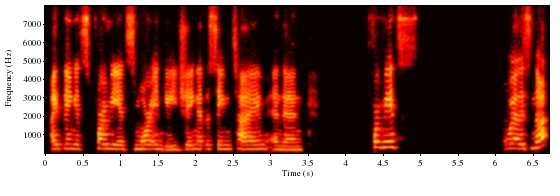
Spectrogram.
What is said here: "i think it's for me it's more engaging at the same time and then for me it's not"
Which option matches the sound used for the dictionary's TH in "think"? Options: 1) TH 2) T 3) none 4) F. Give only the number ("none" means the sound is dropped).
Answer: 1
